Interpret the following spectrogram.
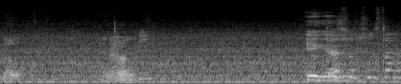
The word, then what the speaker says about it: Duppy: not Guppy. I thought it was You guppy. said Guppy. I was like looking at you like, what is that? I was It's Duppy. Oh, Duppy. Yes.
